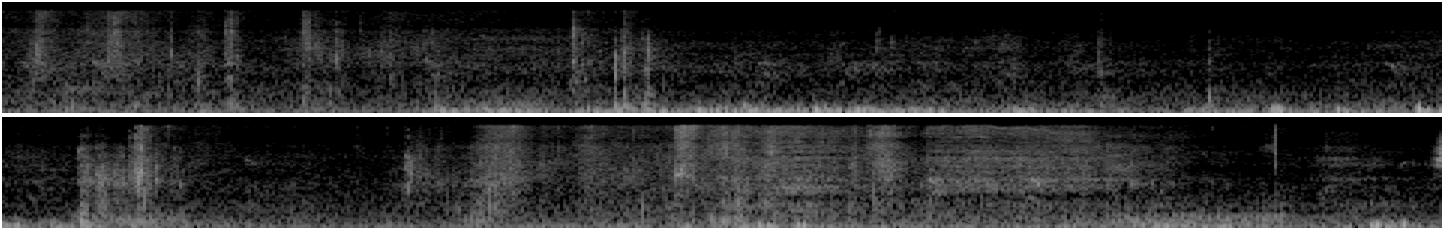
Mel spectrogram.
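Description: Footsteps and scattered knocks on a stony shoreline as a remote-control bait boat is carried down and lowered into the water, over a low rumble.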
